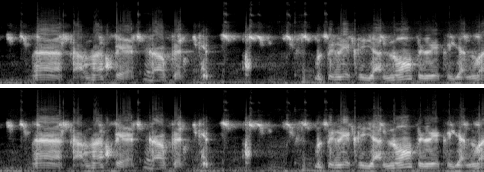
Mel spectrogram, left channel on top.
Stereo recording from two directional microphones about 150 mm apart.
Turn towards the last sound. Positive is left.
turn(degrees=0)  # may be behind; listen again after turning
